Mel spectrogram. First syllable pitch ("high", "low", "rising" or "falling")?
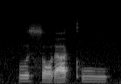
high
